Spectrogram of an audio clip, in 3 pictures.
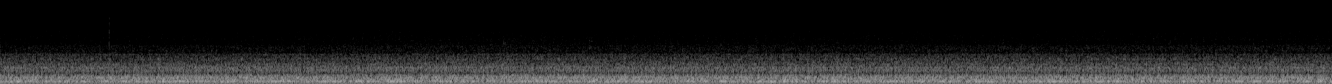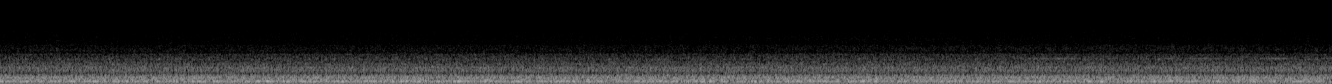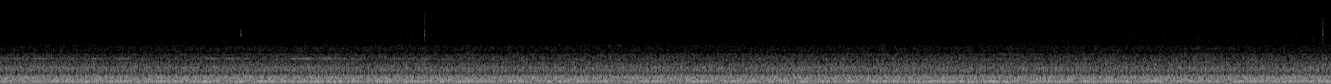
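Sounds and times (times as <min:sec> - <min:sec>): combine harvester drone: 0:00.0 - 0:39.9
faint higher whine: 0:19.5 - 0:39.9.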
